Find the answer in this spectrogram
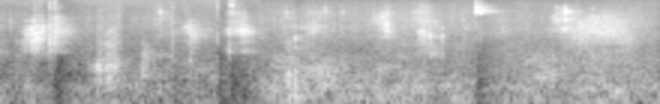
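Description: Close-miked handling of ear-cleaning tools in a plastic tray: irregular soft rustles and light clicks, several a second.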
